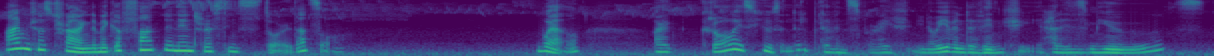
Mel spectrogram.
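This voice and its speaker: A woman with a British accent playing a forward, confident female vampire in an intimate ASMR roleplay, teasing and coaxing with deliberate pauses. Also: low voice, slight background noise. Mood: flirty, musing. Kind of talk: ASMR roleplay, intimate one-sided conversation. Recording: steady outdoor ambience with birdsong. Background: birdsong and outdoor ambience.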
